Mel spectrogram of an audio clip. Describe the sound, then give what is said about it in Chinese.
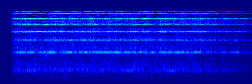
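A school bell for the start of class rings in one sustained, bright metallic clang, loud and steady for about two and a half seconds with no voices, starting abruptly and trailing off slightly at the end. “随着上课铃声响起，原本喧嚣的教室再次安静下来。”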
